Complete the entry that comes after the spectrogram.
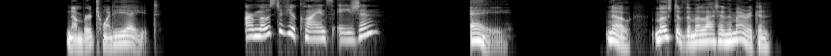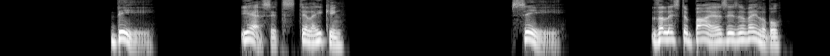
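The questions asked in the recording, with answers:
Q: Are most of your clients Asian?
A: A: No, most of them are Latin American.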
